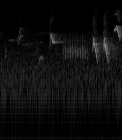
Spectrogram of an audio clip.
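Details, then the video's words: Nightingale singing in the morning: a short run of high, thin chirps and slurred whistles, ending with several loud, sharp downslurred notes in quick succession. "Nightingale Singing In The Morning"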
